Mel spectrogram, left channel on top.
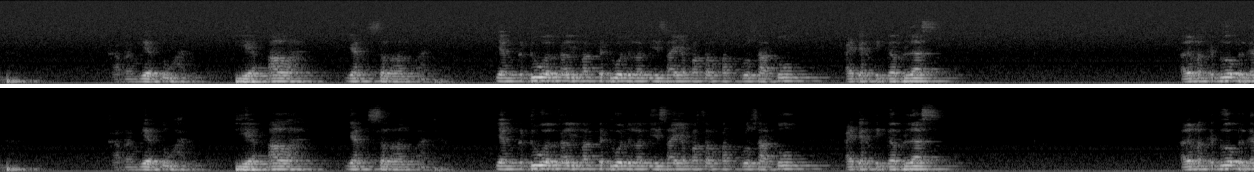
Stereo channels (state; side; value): noise; left; hiss, 14 dB below the sound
